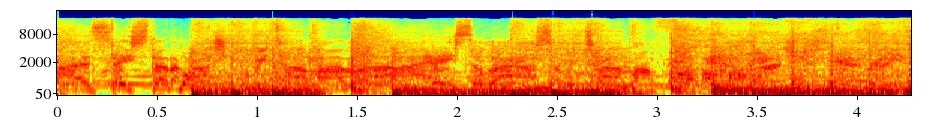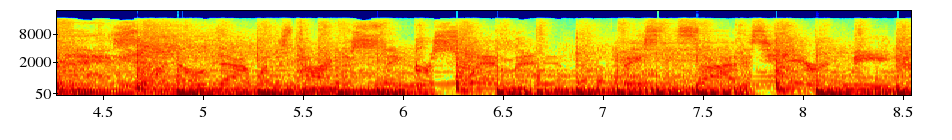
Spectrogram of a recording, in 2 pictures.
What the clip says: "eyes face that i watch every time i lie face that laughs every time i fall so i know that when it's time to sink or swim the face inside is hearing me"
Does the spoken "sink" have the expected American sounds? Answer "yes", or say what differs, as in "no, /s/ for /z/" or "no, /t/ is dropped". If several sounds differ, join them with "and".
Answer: yes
